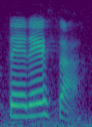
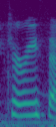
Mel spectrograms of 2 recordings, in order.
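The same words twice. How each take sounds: First: The vowels sound like Spanish vowels. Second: The vowels sound like English vowels. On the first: The speaker calls it right. "In Spanish, remember the letter E, it sounds like E" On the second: The speaker calls it wrong. "don't say Teresa"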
